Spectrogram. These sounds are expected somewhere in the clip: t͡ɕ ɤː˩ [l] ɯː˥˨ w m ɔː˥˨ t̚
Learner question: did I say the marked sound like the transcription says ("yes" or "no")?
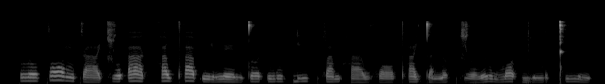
yes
